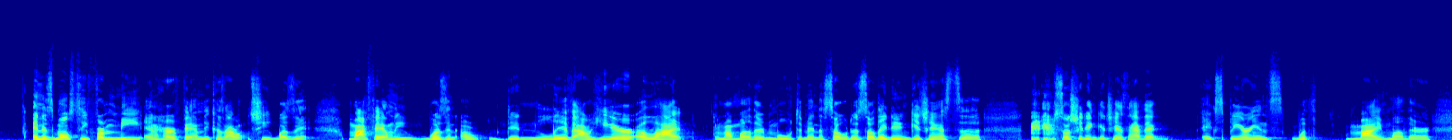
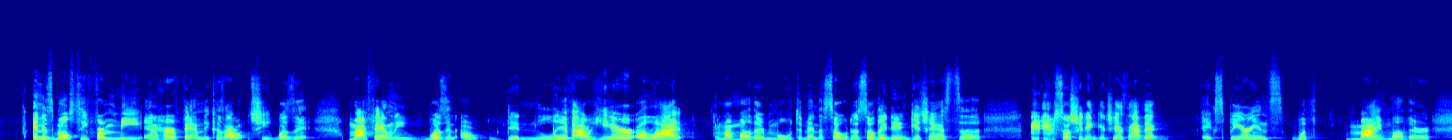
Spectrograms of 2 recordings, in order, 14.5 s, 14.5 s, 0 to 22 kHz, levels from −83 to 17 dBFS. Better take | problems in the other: first | thin; somewhat; fading below 450 Hz

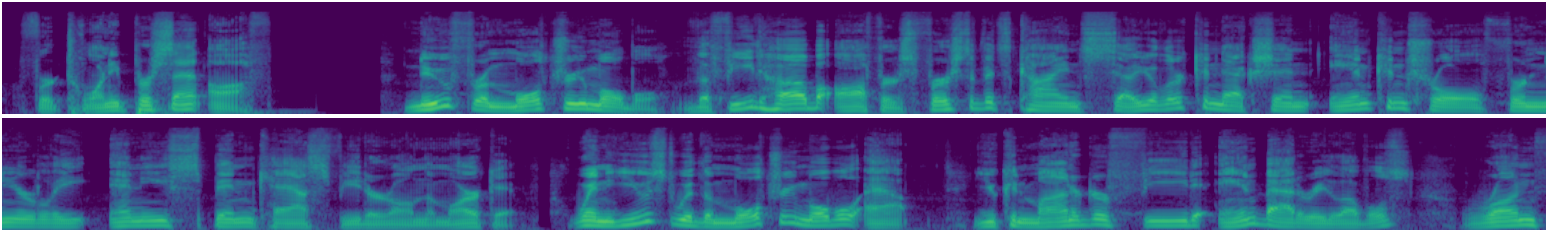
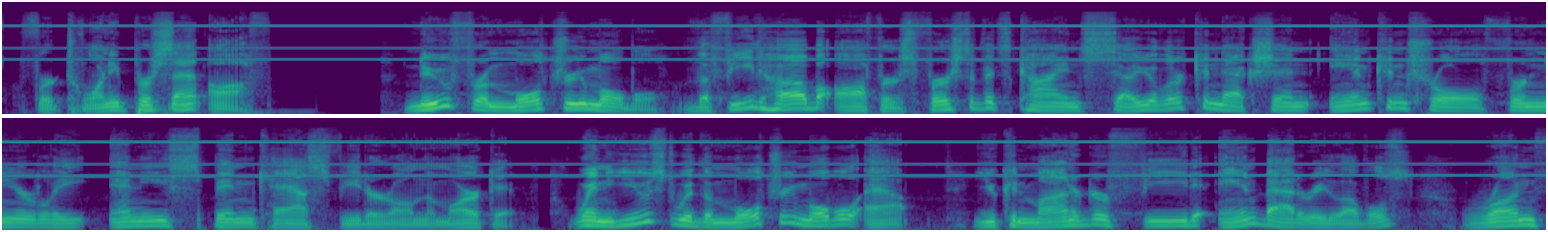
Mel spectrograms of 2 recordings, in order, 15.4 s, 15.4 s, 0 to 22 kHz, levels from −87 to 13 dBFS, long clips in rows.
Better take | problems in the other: first | high-pitched whine; loud; throughout; 10 kHz, 7 dB below the speech

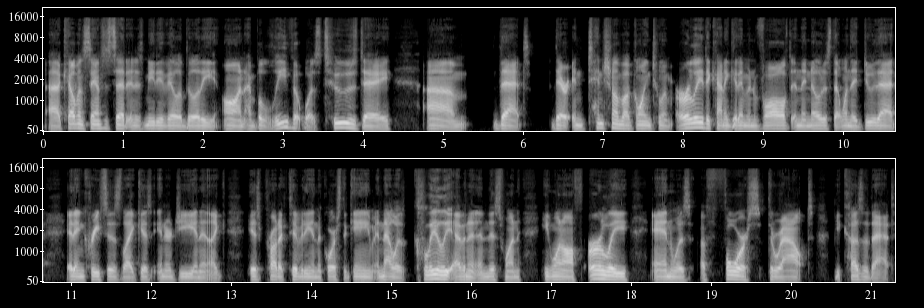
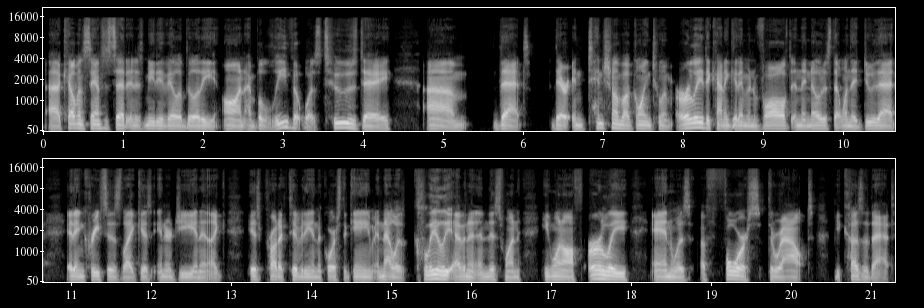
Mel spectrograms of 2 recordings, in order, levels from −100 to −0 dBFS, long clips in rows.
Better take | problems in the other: neither | none

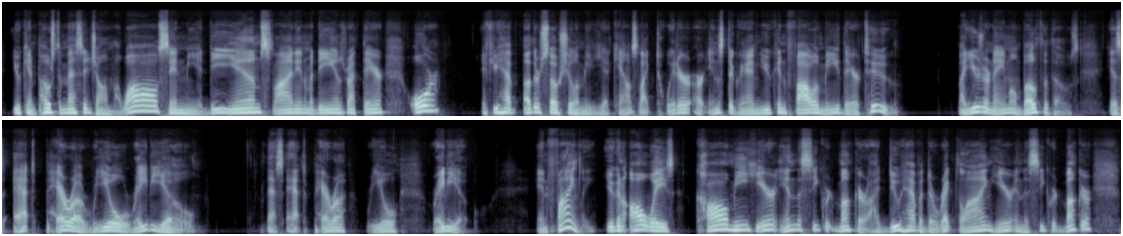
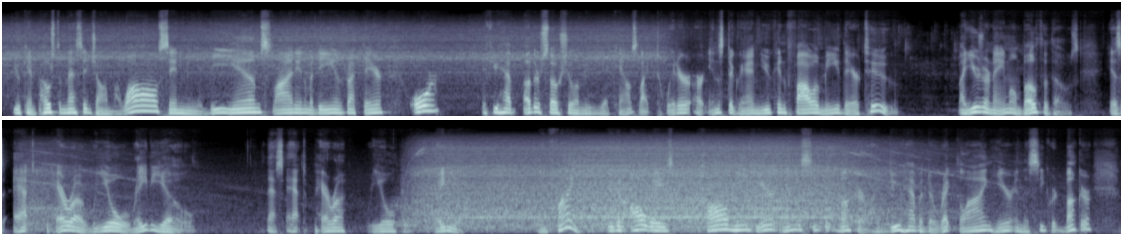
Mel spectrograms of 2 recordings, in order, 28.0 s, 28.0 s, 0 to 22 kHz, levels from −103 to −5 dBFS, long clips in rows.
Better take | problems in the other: first | household noises; loud; throughout; 5 dB below the speech

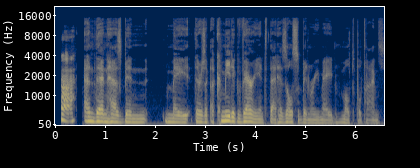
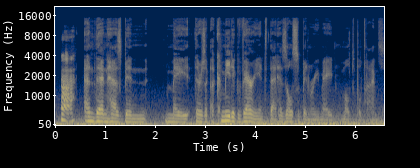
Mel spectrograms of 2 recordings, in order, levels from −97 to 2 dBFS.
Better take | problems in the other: first | low rumble; faint; throughout; 20 dB below the speech

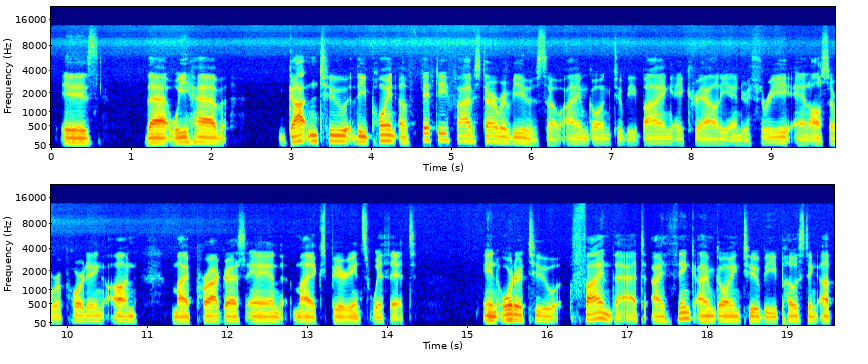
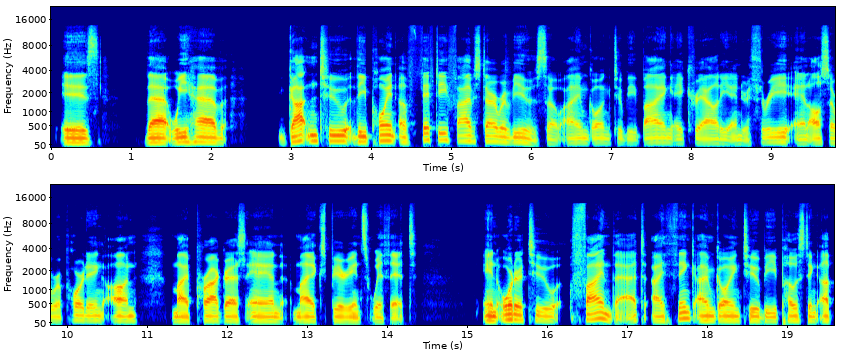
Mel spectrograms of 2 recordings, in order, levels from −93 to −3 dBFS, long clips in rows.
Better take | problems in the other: second | hiss; faint; throughout; 20 dB below the speech

